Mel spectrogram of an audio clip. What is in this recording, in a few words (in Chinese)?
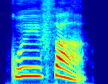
"规范", Chinese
